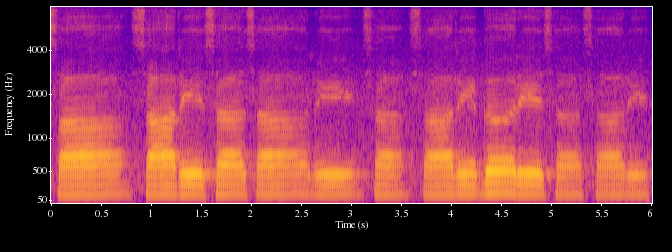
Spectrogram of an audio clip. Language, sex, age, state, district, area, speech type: Gujarati, male, 45-60, Gujarat, Rajkot, rural, spontaneous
